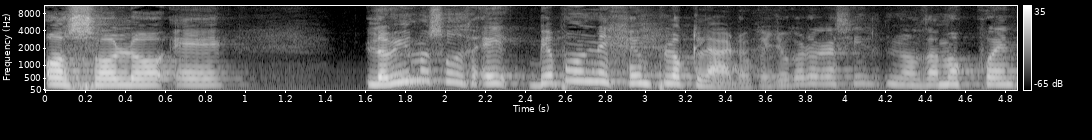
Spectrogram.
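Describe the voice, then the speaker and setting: A woman's very fast pace with very wide pitch swings. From Andalusia. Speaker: stage director and playwright; speaker. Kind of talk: audience contribution in forum. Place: stage.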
